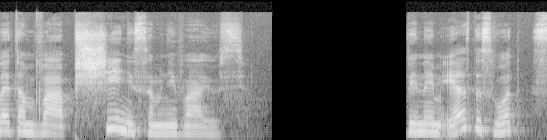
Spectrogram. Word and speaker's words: вообще: Das wird mit zwei O's geschrieben vorne. Вообще. Aber ausgesprochen wird es вообще.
